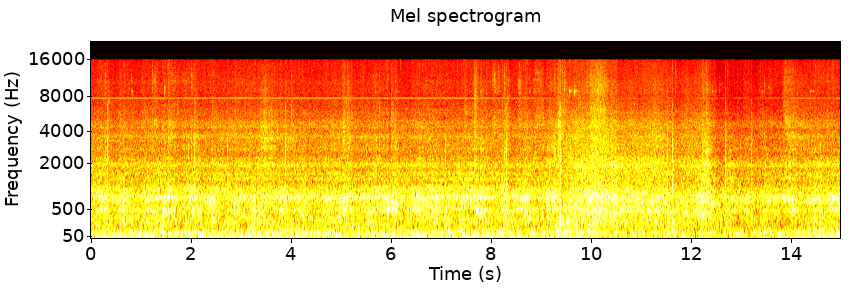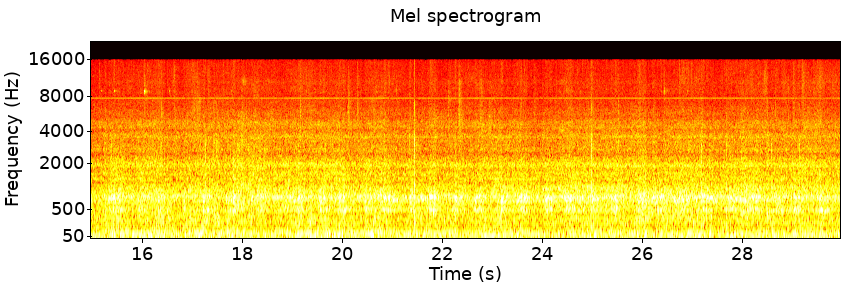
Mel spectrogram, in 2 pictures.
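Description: Running noise inside a JR East E233-series electric train at speed: a steady rumble of wheels on rail with an even hum over it.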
